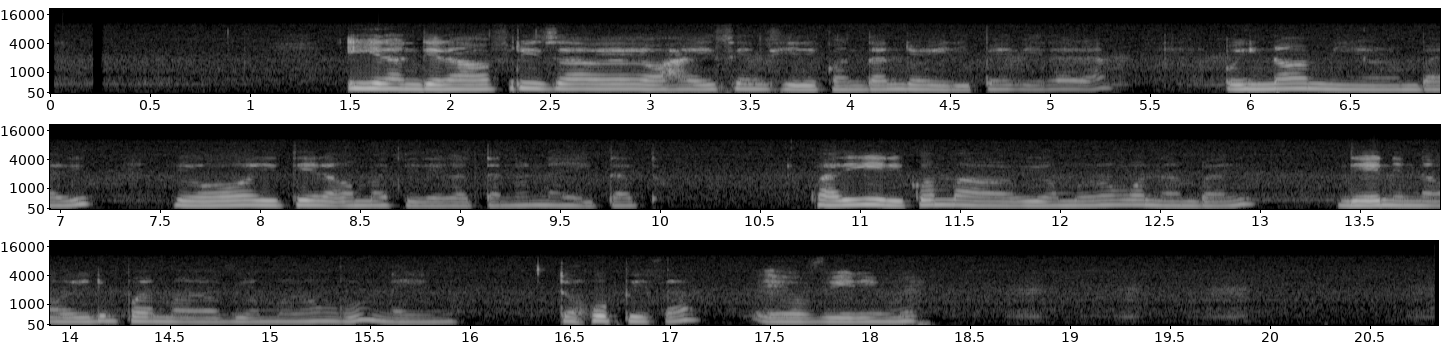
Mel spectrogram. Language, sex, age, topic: Oshiwambo, female, 18-24, finance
